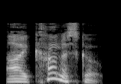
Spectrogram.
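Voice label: "iconoscope", British English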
